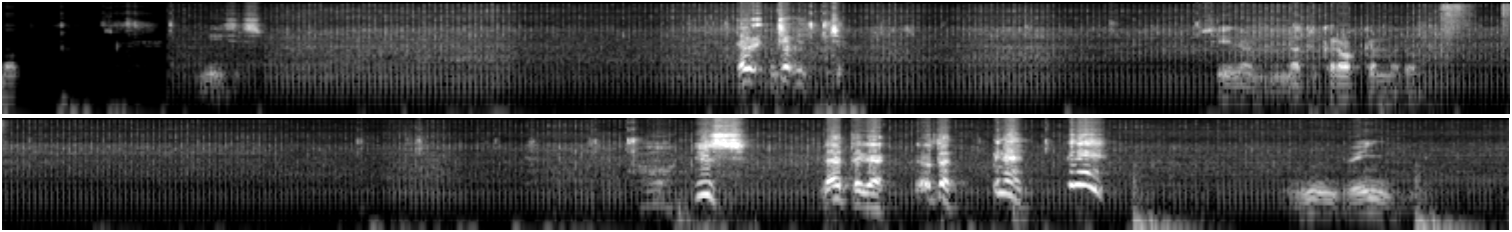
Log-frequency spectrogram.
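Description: A small mower engine hums steadily.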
